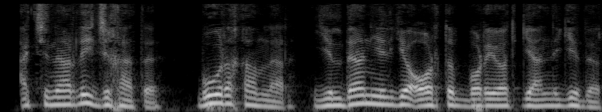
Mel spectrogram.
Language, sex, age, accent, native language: Uzbek, male, under 19, Jizzax, Uzbek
